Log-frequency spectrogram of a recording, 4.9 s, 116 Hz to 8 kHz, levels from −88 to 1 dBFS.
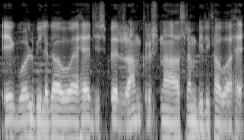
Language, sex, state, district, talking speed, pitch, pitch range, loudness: Hindi, male, Rajasthan, Bikaner, 185 wpm, 100 Hz, 95-105 Hz, -17 LUFS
